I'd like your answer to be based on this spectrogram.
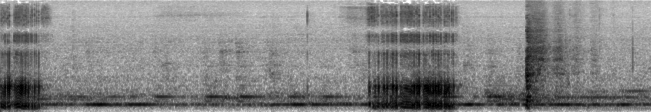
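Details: Sleeping pug named Lola, tired, snoring: a steady, low, buzzing hum broken by a few louder rattling, snorting breaths; dog snoring.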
